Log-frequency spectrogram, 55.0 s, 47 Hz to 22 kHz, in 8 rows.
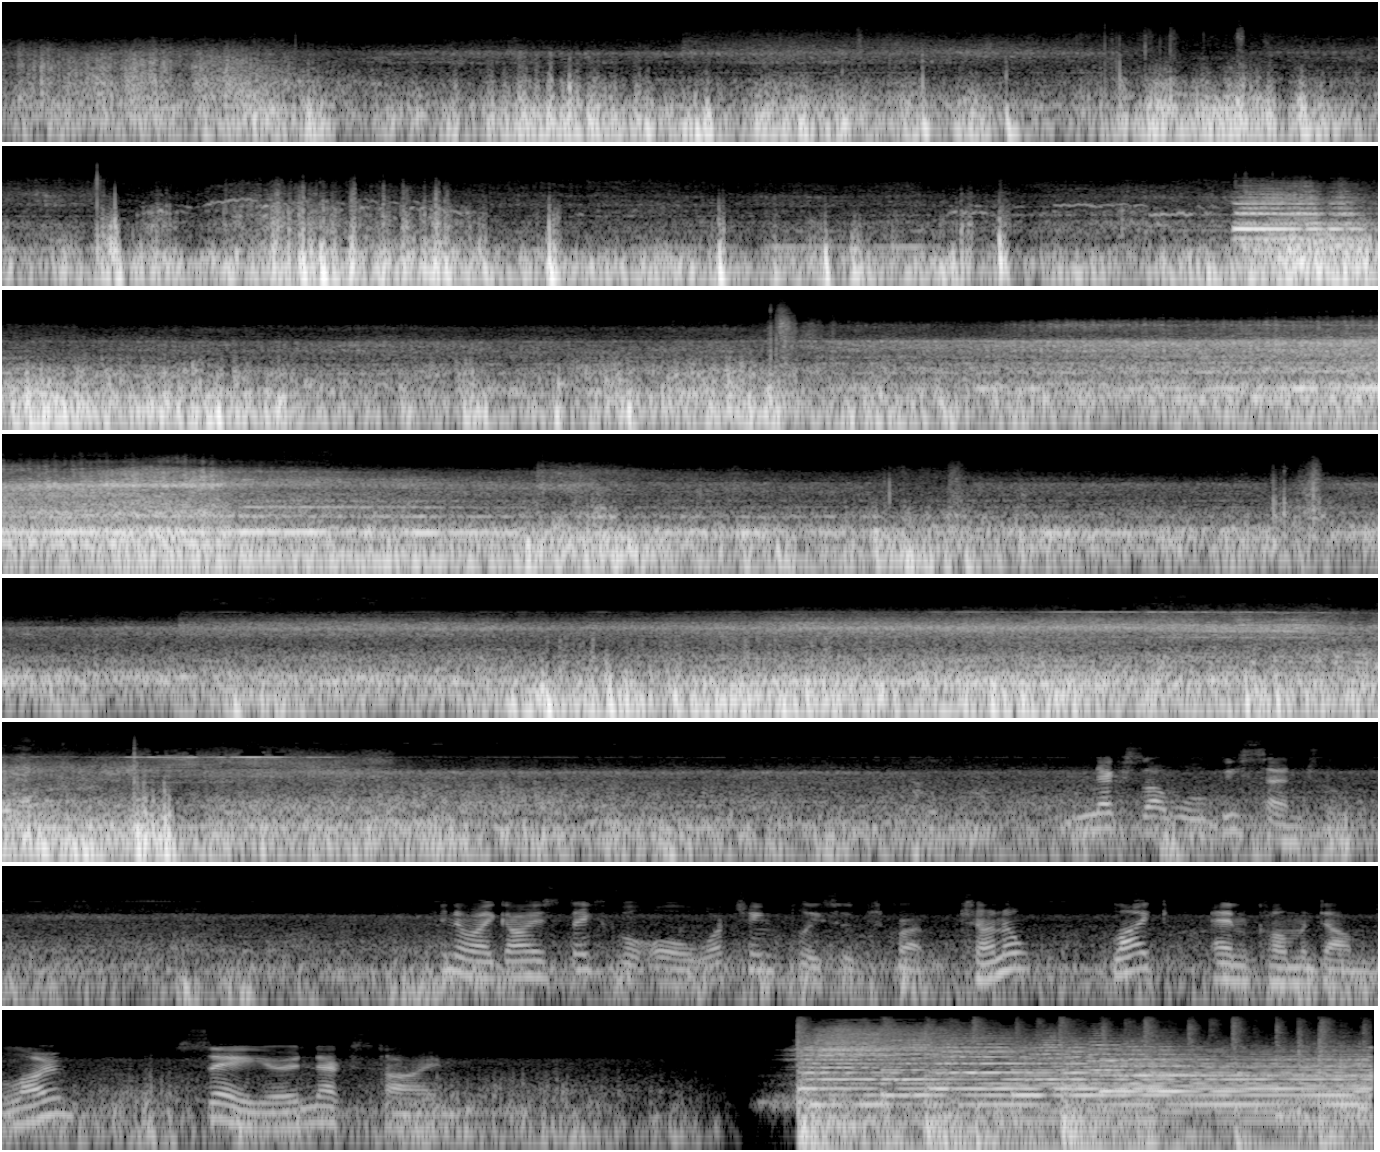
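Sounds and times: locomotive engine rumble: 0.0 - 47.3
train running: 0.0 - 49.0, 50.5 - 55.0
locomotive horn blast: 13.0 - 14.0, 18.4 - 26.5, 52.0 - 55.0.

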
